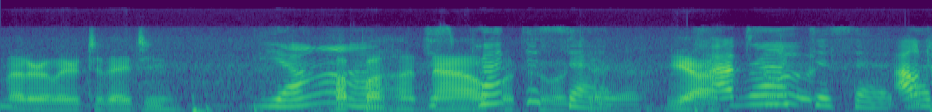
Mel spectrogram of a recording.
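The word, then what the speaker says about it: Papahānaumokuākea: Actually, funny little story, but me and Kukui, we're roommates, and one night I was like trying to pronounce Papa Hanau Makoa Kea, and we just kept saying it back and forth to each other until like I was getting it right.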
